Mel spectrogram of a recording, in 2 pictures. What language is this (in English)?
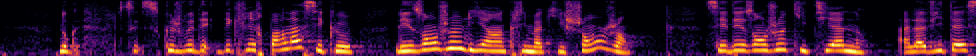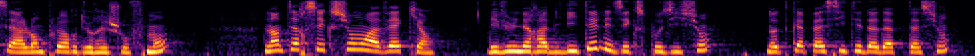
French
